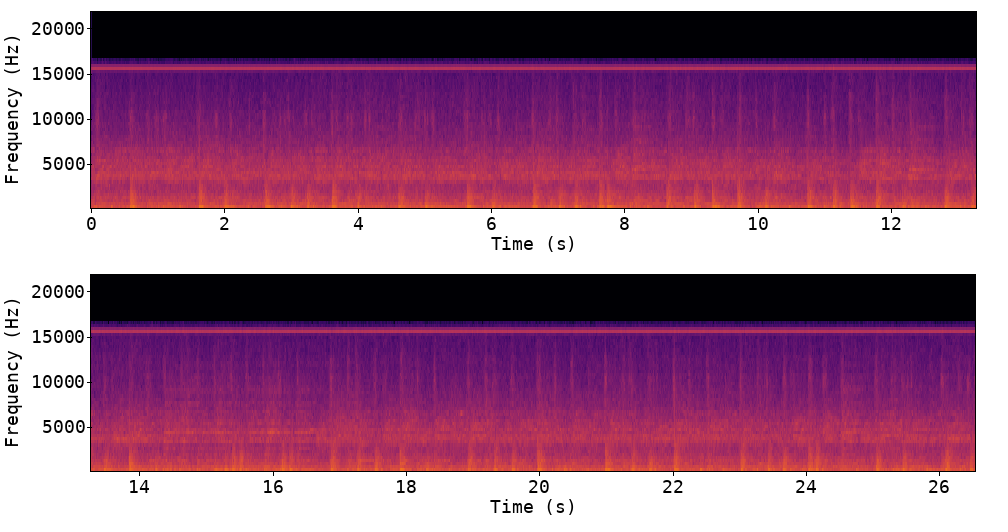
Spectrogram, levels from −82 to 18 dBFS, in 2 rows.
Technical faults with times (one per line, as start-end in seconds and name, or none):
0.00-26.54 video or display buzz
